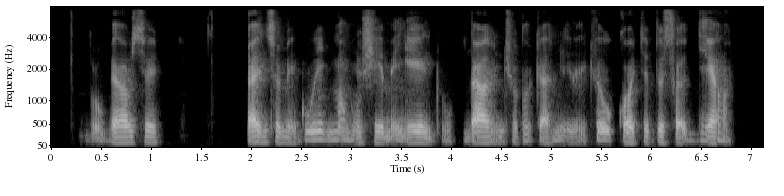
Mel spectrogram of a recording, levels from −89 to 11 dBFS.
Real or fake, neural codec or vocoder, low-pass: fake; autoencoder, 22.05 kHz, a latent of 192 numbers a frame, VITS, trained on one speaker; 7.2 kHz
